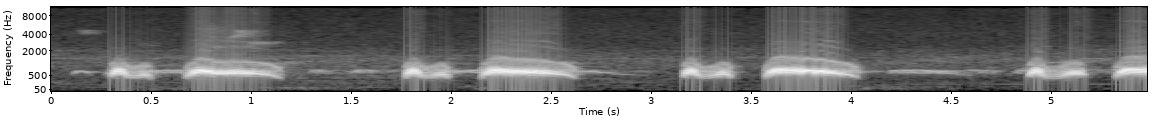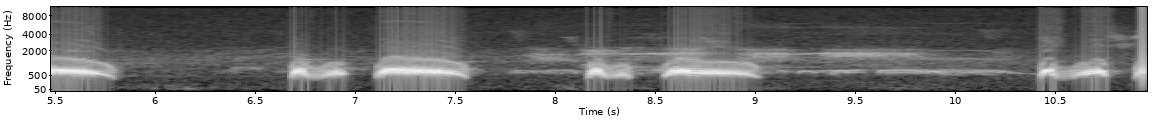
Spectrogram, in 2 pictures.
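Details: Spotted dove in 'giọng đồng' (bronze-voiced) 'thúc gù kèm mắt me' calling style, used to lure wild spotted doves in quickly; short double coos alternate with long drawn, low mellow coos in a steady run, soft purrs between and a faint higher whistle near the end.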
